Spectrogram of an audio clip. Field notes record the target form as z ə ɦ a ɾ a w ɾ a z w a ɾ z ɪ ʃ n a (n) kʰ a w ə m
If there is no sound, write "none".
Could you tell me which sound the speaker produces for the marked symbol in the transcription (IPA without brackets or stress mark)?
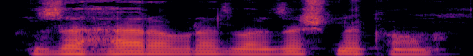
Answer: none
